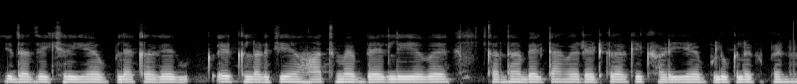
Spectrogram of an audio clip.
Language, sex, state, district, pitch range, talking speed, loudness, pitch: Hindi, male, Uttarakhand, Tehri Garhwal, 115-120 Hz, 220 wpm, -12 LUFS, 120 Hz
